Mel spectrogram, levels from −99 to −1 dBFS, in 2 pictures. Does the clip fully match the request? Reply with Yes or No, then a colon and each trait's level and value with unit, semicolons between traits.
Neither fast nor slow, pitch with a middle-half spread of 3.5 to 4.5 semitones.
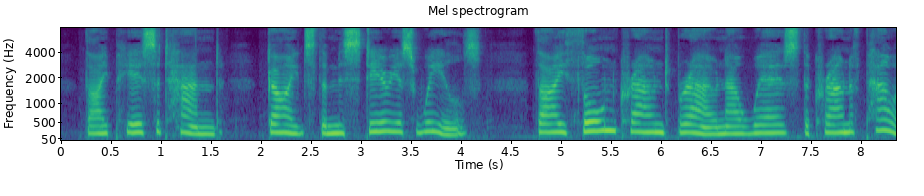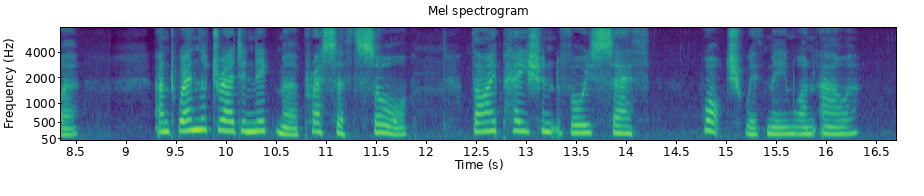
No: slow, 120 wpm; average, 4.2 semitones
